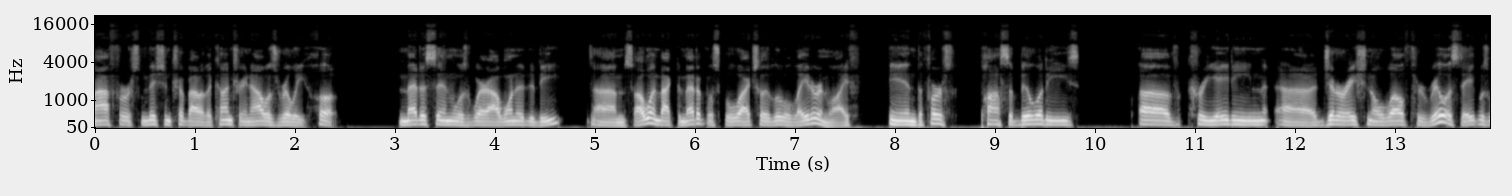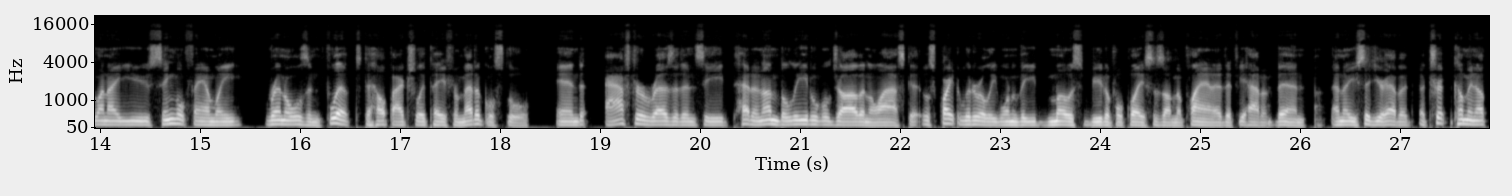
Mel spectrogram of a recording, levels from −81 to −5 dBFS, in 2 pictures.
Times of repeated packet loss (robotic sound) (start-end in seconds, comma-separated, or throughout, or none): none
